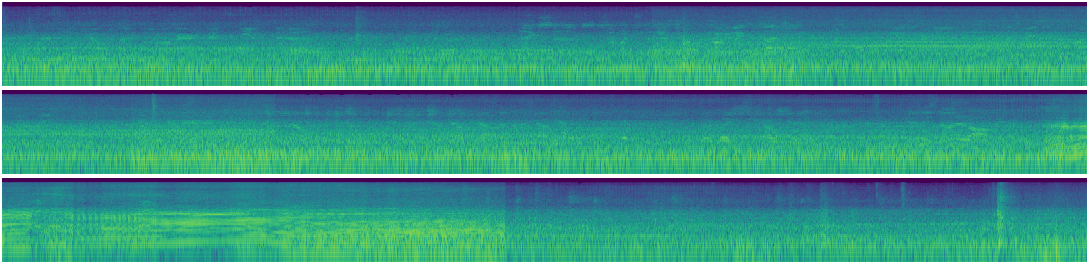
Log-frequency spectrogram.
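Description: Race motorcycle engines running in the paddock; about two-thirds of the way through, one revs up sharply and is held at high, wavering revs for about five seconds before the sound drops away suddenly.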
